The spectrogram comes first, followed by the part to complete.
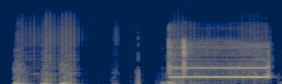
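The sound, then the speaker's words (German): A telephone ringing tone of an outgoing call to a guest sounds as one steady, loud, mid-pitched electronic tone lasting about a second, after three dull low thumps and a couple of faint clicks. “Es klingelt.”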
